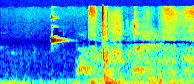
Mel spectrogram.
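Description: Quiet room, with a brief high-pitched blip about half a second in, then faint handling noise and soft clicks as hands reach over the phone on the wooden desk.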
